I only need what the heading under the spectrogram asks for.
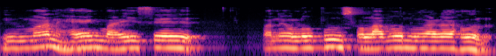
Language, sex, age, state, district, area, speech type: Assamese, male, 30-45, Assam, Tinsukia, urban, spontaneous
